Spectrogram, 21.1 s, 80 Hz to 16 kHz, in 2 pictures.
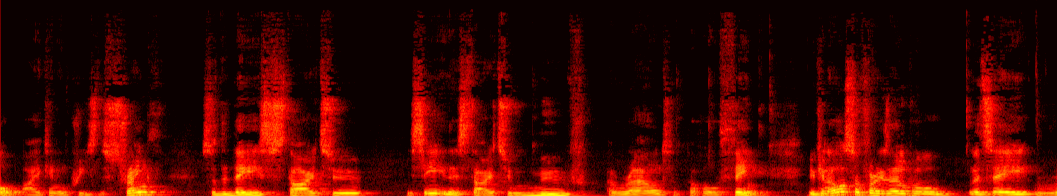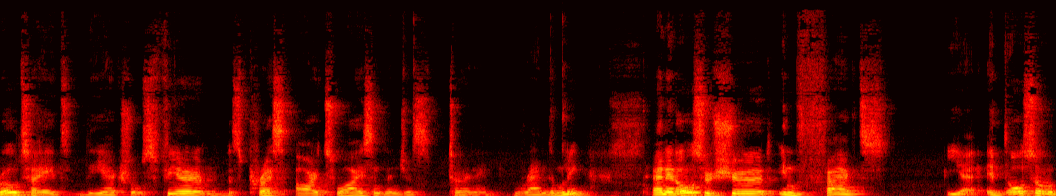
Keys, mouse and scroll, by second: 4.9 middle click, 6.3 middle click, 7.1 right click, 7.6 alt+a, 8.2 click, 9.8 r, 15.5 click, 16.0 alt+a.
